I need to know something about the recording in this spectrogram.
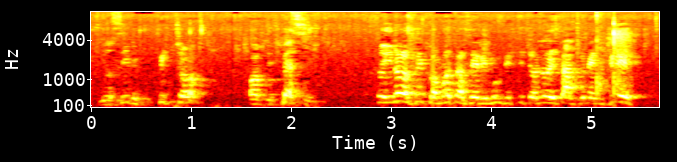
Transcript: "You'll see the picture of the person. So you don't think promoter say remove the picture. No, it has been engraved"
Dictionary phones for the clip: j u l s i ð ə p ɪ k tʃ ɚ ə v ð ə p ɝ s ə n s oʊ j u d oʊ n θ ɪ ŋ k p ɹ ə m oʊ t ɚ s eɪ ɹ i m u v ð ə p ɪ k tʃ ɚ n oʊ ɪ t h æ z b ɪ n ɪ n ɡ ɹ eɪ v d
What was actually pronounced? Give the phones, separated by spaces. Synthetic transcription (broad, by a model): j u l s i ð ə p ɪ k tʃ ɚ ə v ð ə p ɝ s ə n s oʊ j u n oʊ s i k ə m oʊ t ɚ s eɪ ɹ i m u v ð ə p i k tʃ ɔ n oʊ ɪ t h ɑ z b ɪ n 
